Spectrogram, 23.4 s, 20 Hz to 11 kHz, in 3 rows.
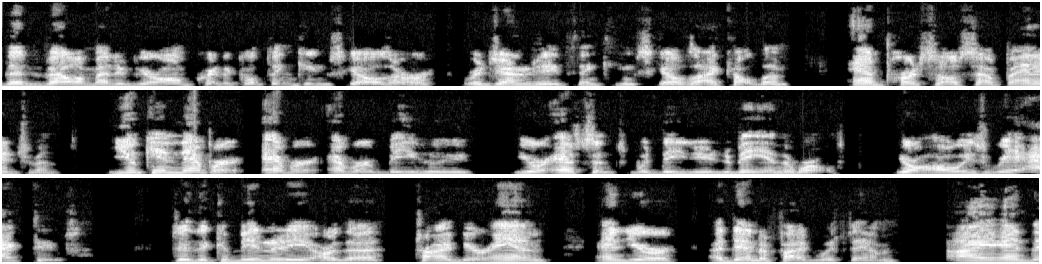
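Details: Woman about 80 years old with ALS (Lou Gehrig's disease), who says her speaking trouble is already considerable but she is still intelligible; dysarthria (ALS).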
